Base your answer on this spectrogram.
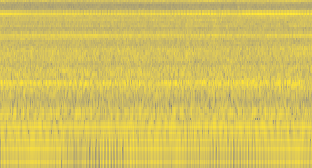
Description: bosch washer spinning properly @nairobirepair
